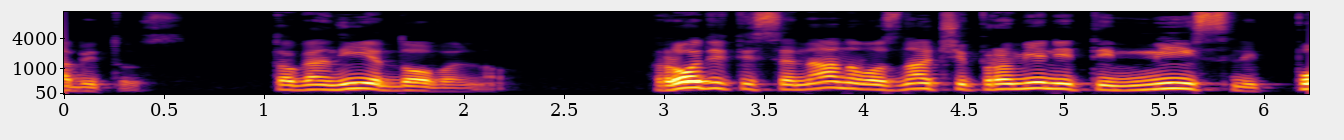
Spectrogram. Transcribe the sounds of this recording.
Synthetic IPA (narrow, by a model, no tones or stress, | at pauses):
bit̪ṵs | t̪oɡaniːjed̪oʋoʎʲno̰ | ɾod̪it̪isenanoʋoznaːt͡ʃipɾomjenit̪imiːslip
